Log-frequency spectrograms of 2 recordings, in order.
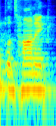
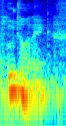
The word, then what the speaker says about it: platonic: is to find a platonic climbing partner. Did I say that right, Gavin? Platonic? And Gavin gave me shit earlier because I said plutonic. But also I said it wrong, so.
